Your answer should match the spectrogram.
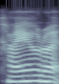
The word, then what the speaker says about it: Kiona: It's It's uh K I O N A. It's pronounced Kyona. Oh, yep. Okay. Yeah, they um some people say Kiona, but they're but it's pronounced Kayona.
